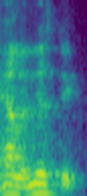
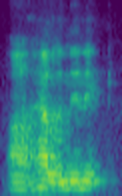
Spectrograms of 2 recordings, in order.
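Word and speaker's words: Hellenistic: stood for hell but grammatically grammatically helenistic yeah helenistic helenic helenistic church right so thank you baby for that pronunciation so the helenistic church is for their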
